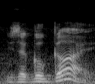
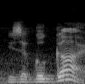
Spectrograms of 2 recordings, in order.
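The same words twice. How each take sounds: First: He's a good guy, good and guy hit clearly, He's a reduced; stress on good and guy. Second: He's a good guy, guy given the weight, he's a light; stress on good and guy again. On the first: Teacher modelling sentence stress for students. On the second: Teacher repeating the model sentence for the class. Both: Shown as a demonstration. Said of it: "So good और गाय को stress देंगे".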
